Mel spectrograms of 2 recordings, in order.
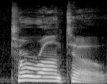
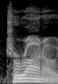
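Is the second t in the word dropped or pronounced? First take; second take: pronounced; dropped. First: The second t sound is clearly pronounced. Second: The second t sound is dropped.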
